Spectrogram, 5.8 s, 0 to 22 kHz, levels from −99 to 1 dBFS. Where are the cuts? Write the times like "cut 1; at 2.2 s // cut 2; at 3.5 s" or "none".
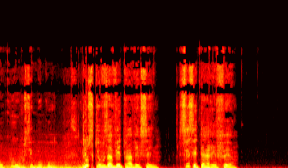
cut 1; at 1.7 s

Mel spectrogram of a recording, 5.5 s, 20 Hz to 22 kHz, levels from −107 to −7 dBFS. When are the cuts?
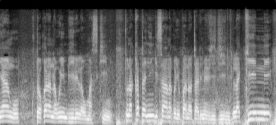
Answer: cut 1; at 2.3 s // cut 2; at 4.6 s

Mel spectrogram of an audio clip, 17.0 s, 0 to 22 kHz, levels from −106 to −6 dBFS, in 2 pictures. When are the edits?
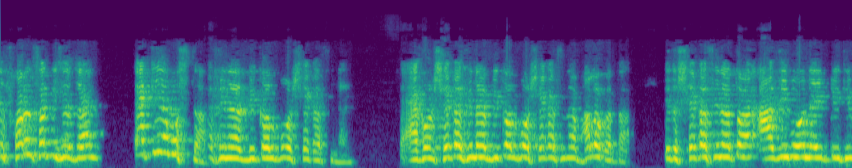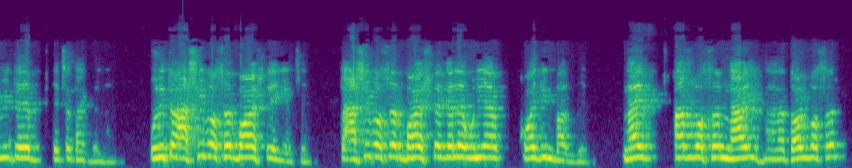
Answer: cut 1; at 2.1 s

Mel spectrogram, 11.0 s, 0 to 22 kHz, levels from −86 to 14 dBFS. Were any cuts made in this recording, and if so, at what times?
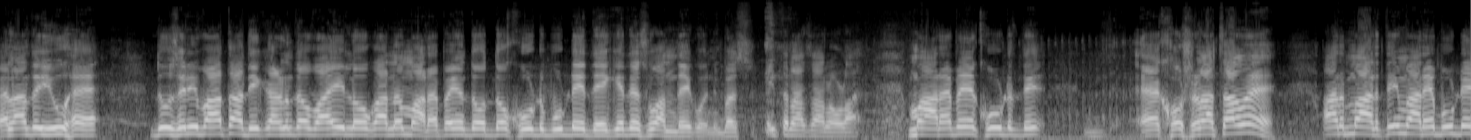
none

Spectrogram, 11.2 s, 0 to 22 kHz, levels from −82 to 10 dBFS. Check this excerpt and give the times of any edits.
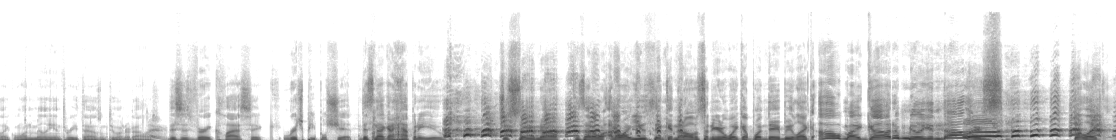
cut 1; at 1.4 s // cut 2; at 2.7 s // cut 3; at 3.6 s

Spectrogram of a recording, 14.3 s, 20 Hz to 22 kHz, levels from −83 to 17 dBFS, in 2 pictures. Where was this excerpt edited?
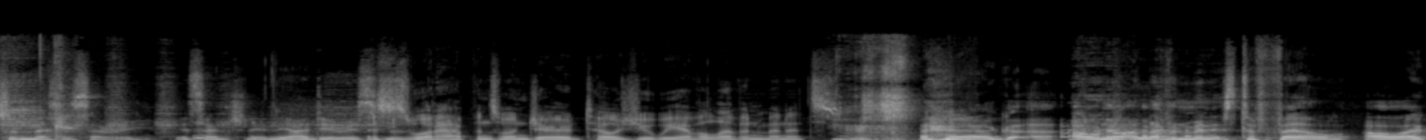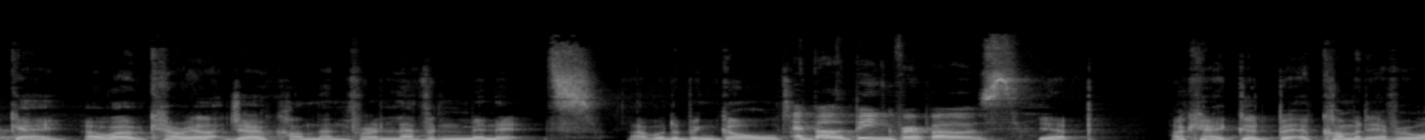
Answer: none

